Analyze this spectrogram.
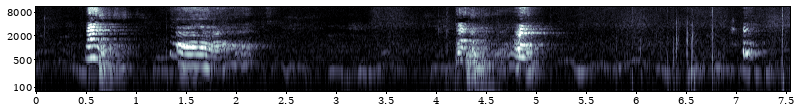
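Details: West Highland white terrier giving sharp barks with a drawn-out whining tail, two bursts early and two more near the middle, with quieter clicks and background speech between.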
